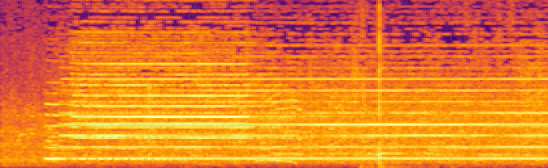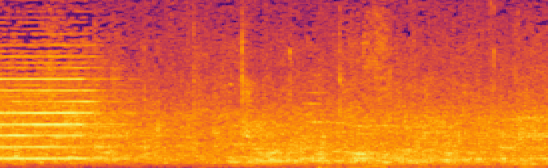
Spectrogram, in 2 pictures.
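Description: Basketball arena game horn giving one long, steady blast of about four and a half seconds, starting about half a second in, over crowd murmur. Faint voices follow once it stops.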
